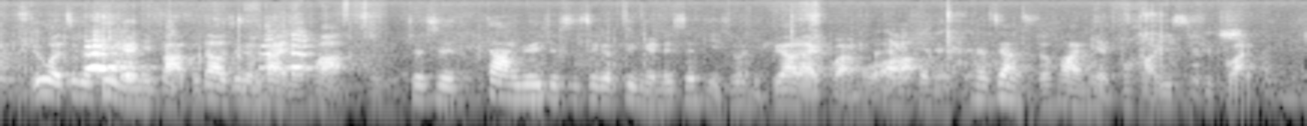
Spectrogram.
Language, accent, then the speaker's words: Chinese; Taiwan; 就是我们台湾人说什么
